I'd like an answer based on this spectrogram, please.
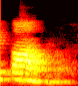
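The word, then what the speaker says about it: palm: मी याचं जे खरं उत्तर आहे मुलांनो इथे पाम पाम या स्पेलिंग मध्ये काय आहे हे जे आहे पाम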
